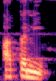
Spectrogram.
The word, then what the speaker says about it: అతని: The difference between these two sentences, his atani, you have to pronounce lightly atani.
